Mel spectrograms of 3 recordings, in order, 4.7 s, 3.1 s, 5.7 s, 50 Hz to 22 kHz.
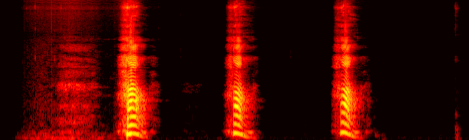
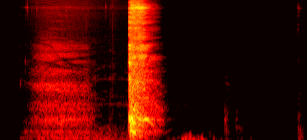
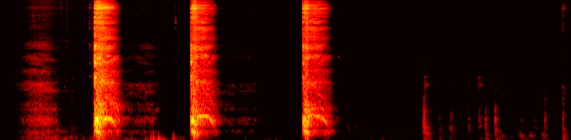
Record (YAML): exhalation_length: 4.7 s
exhalation_amplitude: 32766
exhalation_signal_mean_std_ratio: 0.24
cough_length: 3.1 s
cough_amplitude: 32768
cough_signal_mean_std_ratio: 0.23
three_cough_length: 5.7 s
three_cough_amplitude: 32768
three_cough_signal_mean_std_ratio: 0.23
survey_phase: beta (2021-08-13 to 2022-03-07)
age: 65+
gender: Female
wearing_mask: 'No'
symptom_none: true
smoker_status: Never smoked
respiratory_condition_asthma: false
respiratory_condition_other: false
recruitment_source: REACT
submission_delay: 1 day
covid_test_result: Negative
covid_test_method: RT-qPCR
influenza_a_test_result: Negative
influenza_b_test_result: Negative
